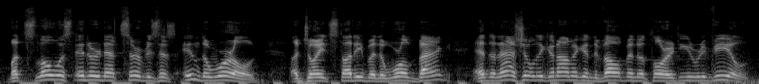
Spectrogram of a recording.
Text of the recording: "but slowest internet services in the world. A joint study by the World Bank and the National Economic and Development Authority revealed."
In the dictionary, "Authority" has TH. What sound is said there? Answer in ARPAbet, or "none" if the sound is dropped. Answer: TH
